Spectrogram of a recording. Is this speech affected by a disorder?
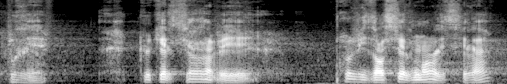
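Yes: myopathy.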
